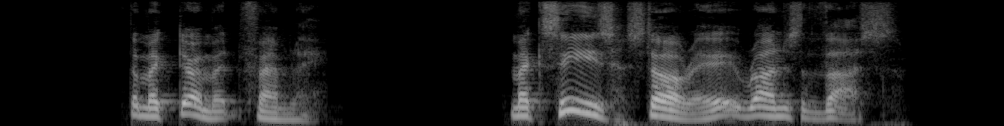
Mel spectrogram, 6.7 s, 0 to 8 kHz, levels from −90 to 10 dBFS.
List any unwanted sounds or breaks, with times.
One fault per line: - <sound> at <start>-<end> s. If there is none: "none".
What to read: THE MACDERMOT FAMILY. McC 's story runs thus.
none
